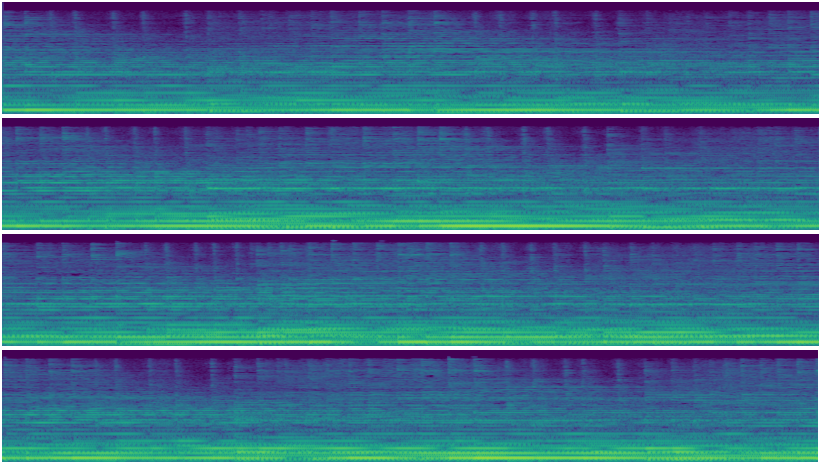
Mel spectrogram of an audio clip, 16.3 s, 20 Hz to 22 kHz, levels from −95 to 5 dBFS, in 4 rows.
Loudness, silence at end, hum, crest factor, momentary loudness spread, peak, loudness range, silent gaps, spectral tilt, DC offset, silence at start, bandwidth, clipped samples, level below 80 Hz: -20 LUFS; 0 s; none; 14 dB; 9 LU; -4 dBFS; 6 LU; none; -8 dB/octave; under 0.1%; 0 s; 13.5 kHz; under 0.1%; -50 dBFS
